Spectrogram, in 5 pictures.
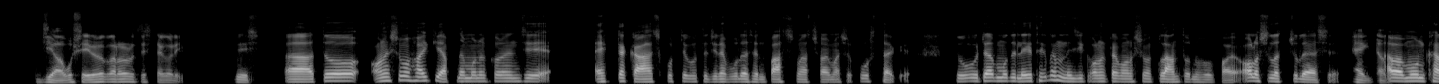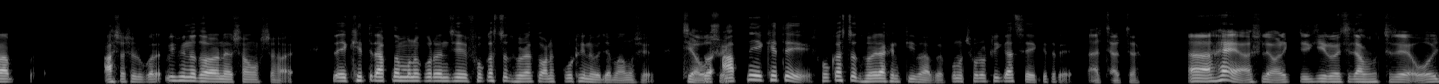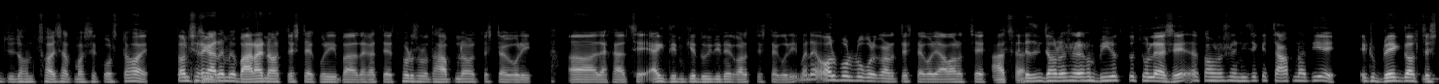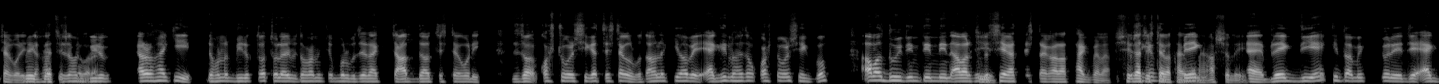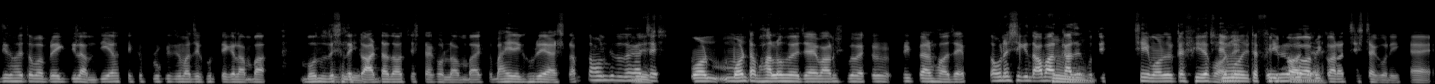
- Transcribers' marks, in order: "অলসতা" said as "অলসলতা"
- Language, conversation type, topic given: Bengali, podcast, দীর্ঘ সময় অনুপ্রেরণা ধরে রাখার কৌশল কী?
